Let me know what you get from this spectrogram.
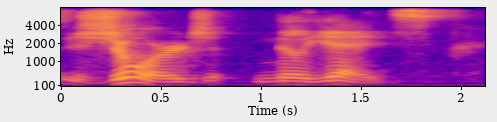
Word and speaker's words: Georges Méliès: And this is, I specifically looked this up online, how to pronounce this. It's Georges Méliès.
